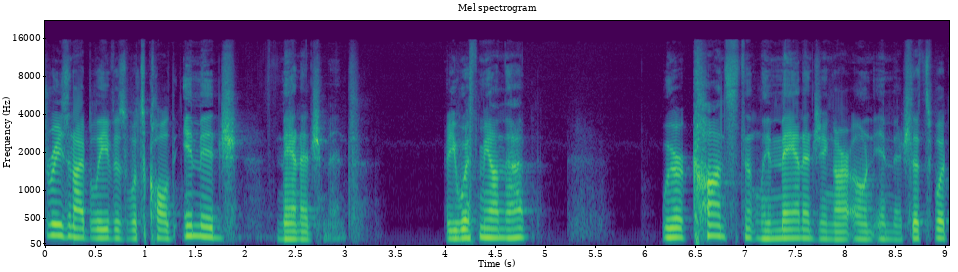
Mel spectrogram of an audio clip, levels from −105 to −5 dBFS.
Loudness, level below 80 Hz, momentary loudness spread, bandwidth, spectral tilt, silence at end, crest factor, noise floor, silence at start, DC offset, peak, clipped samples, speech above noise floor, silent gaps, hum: -28 LUFS; -68 dBFS; 8 LU; 15.5 kHz; -6.5 dB/octave; 0 s; 20 dB; -82 dBFS; 0 s; under 0.1%; -10 dBFS; under 0.1%; 54 dB; none; none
